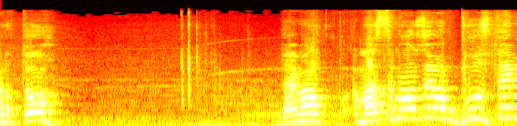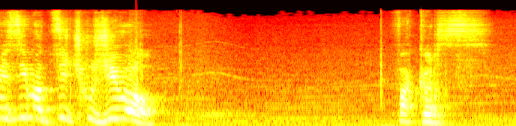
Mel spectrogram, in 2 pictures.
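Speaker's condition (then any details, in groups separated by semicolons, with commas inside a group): No condition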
